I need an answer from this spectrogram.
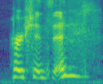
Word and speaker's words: Hershenson: and my my guest Shanti Hers last name pronunciation Hersen.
